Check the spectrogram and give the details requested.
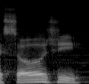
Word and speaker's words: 掃除: I feel like whenever there's a U and an O next to each other, they just want you to pronounce the O longer. And they just do that instead of writing a little, a mini su or whatever.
